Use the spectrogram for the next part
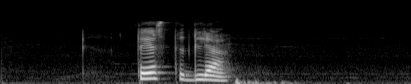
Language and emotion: Russian, neutral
